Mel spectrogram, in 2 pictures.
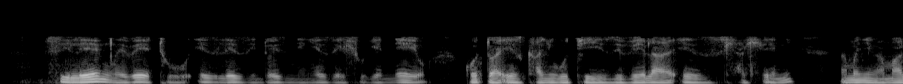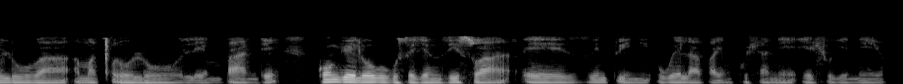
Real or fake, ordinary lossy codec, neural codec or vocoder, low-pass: real; MP3, 24 kbps; none; 3.6 kHz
